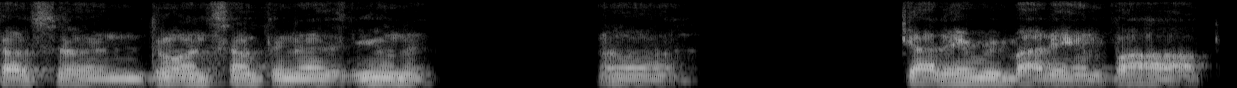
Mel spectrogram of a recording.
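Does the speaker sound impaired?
Yes: Parkinson's; slight stutter attributed to Parkinson's.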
